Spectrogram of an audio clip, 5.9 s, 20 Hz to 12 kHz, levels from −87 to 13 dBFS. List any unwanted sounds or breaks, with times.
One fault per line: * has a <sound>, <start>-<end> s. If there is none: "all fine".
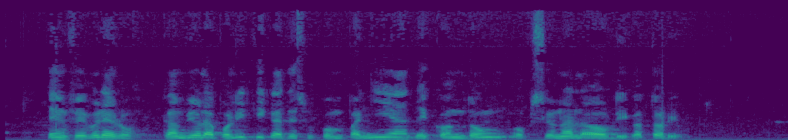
all fine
